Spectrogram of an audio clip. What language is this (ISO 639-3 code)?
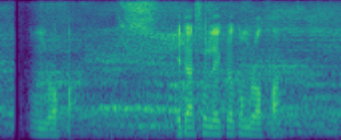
ben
